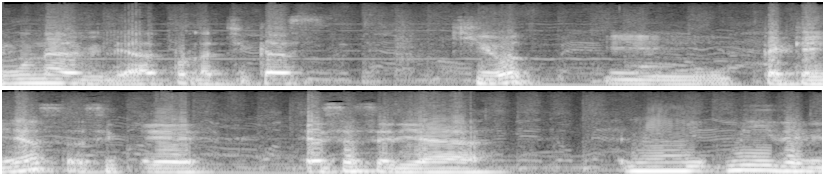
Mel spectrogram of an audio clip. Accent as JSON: {"language": "Spanish", "town": "Monclova", "region": "Coahuila", "country": "Mexico", "tie": "born there", "lives_now": "Monterrey, Mexico", "said": "Nací en Coahuila, Moncloa."}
